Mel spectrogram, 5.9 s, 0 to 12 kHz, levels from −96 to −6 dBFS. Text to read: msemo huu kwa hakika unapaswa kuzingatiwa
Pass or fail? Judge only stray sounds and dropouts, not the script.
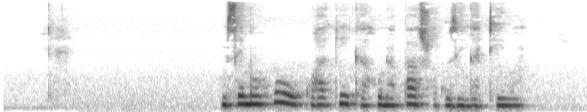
pass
